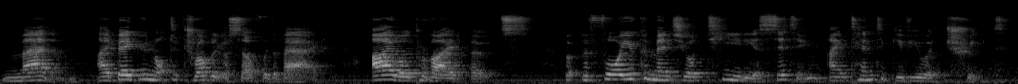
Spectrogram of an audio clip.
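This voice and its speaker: A woman voicing a sly male fox gentleman from a storybook, with formal, courtly manners that can turn abrupt. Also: on the low side, lively intonation, unhurried. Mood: courtly, coaxing. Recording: roomy echo, background noise.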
